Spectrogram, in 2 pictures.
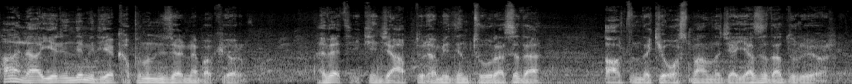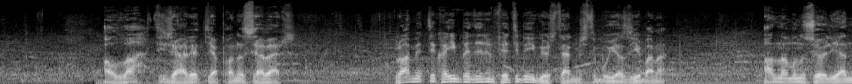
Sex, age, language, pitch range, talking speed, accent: male, 60-79, Turkish, 80-100 Hz, 110 wpm, native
